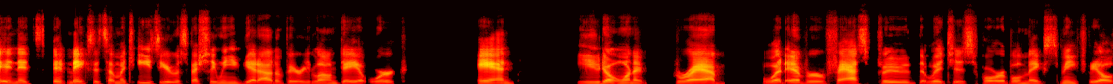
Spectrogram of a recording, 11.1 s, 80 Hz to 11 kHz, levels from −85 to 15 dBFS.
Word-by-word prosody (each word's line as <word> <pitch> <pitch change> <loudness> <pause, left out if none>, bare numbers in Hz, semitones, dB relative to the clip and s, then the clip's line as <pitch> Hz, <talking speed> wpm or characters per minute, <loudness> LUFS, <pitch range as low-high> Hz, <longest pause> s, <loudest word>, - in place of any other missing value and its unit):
and 140 - +1
it's 155 -1 0
it 165 0 0
makes 160 +1 +6
it 150 - -10
so 140 - -3
much 130 -1 -7
easier, 145 -2 -1
especially 135 +3 -3
when 135 -1 -4
you 125 0 -4
get 125 -1 +1
out 125 +1 +1
a 130 - -9
very 120 -2 -7
long 120 0 -5
day 120 +1 +2
at - - -12
work. - - -6 0.8
And 130 -2 +8 0.6
you 140 +1 -4
don't 135 -2 -1
wanna 130 -1 -1 0.3
grab 120 -1 +5 0.4
whatever 125 -2 0
fast 130 +2 +3
food 130 -3 -6
tha - - -8
which 120 -2 -6
is 110 - -6
horrible, 110 +1 -8
makes 110 +2 -5
me 130 -2 -2
feel 105 0 -3
130 Hz, 185 wpm, -24 LUFS, 120-135 Hz, 0.8 s, And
